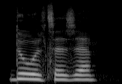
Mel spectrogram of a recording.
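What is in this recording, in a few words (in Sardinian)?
"dultzes", female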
